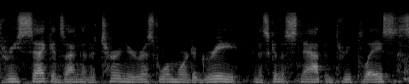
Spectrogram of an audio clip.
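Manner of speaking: imitated whisper. Retelling a threat someone whispered into another's ear: imitating a whisper. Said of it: "Randy just whispers in my ear".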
